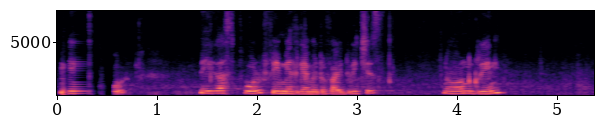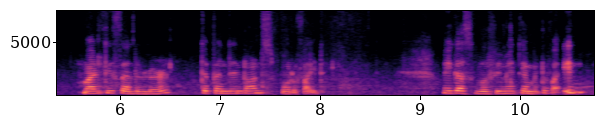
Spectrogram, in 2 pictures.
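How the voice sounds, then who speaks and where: A woman's voice: mid-range voice, steady tone, a little mellow, slight background noise, rough recording. A young Indian woman on a study live stream, who recites her notes over and over and chats with her viewers in between. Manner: repeats notes aloud in slow drills, then chats fast in mixed Hindi and English. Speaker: student livestreamer.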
